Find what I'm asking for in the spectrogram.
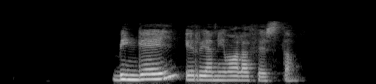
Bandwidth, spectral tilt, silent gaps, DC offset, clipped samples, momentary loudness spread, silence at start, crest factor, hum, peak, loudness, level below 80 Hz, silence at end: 7.8 kHz; -6 dB/octave; none; under 0.1%; under 0.1%; 16 LU; 1.15 s; 16 dB; none; -4 dBFS; -18 LUFS; -66 dBFS; 0.8 s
